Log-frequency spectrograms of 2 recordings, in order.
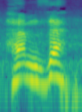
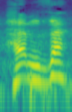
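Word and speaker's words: ء: হইতে হরফটা উচ্চারণ করবেন হাফটার নাম হচ্ছে হামজা আমরা এটা উচ্চারণ করব এই হায় জায়গা থেকে আমরা উচ্চারণ করেছি একই জায়গা থেকে এটা উচ্চারণ করি তিনবার উচ্চারণ করি ইনশাল্লাহ হামজাহ হামজাহ এ হরফটার নাম হচ্ছে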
